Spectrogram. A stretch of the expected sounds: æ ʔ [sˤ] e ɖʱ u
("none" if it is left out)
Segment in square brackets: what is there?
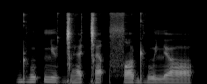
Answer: sˤ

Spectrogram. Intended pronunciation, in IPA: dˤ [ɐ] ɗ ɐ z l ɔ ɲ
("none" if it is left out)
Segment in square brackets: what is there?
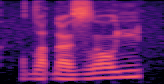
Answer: ɐ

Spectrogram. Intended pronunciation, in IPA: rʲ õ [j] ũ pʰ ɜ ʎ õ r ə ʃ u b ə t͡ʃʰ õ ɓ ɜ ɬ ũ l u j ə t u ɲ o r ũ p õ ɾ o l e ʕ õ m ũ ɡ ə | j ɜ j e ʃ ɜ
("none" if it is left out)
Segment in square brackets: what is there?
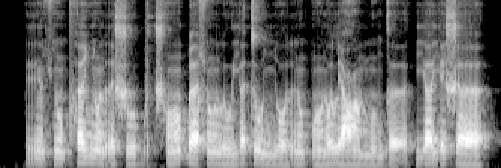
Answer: ç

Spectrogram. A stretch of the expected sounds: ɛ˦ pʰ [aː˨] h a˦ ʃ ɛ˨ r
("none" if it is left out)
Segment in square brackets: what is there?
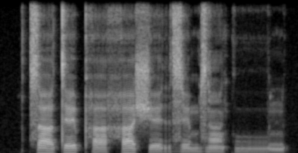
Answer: a˨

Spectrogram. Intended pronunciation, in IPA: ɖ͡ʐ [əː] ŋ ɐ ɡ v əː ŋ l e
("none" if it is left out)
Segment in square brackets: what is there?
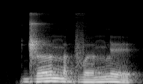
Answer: əː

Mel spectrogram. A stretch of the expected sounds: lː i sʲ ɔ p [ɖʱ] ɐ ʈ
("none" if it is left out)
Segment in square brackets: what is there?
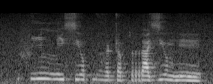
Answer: ɖʱ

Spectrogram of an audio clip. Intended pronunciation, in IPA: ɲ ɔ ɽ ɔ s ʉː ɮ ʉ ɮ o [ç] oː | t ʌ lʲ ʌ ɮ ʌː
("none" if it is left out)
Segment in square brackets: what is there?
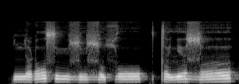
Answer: ç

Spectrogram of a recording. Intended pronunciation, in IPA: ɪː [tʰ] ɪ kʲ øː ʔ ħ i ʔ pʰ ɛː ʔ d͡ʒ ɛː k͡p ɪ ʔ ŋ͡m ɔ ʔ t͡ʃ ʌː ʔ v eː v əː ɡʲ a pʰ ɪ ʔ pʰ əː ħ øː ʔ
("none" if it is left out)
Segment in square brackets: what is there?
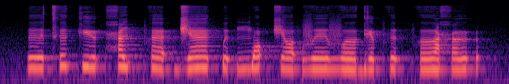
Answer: tʰ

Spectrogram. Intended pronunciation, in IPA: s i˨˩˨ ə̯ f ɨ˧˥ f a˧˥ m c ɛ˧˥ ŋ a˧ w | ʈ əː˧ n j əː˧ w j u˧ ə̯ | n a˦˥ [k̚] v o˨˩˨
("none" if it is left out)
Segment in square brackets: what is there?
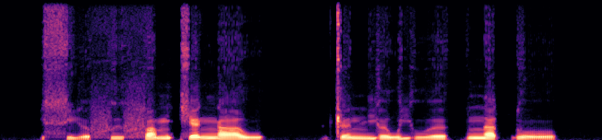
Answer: t̚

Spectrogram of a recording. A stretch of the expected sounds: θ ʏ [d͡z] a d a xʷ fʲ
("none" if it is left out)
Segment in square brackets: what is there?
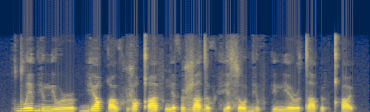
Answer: ʐ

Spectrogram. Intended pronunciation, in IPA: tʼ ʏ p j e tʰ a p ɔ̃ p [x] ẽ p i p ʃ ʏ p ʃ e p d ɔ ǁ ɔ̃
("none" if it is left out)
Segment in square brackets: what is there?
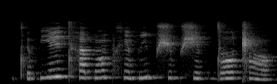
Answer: x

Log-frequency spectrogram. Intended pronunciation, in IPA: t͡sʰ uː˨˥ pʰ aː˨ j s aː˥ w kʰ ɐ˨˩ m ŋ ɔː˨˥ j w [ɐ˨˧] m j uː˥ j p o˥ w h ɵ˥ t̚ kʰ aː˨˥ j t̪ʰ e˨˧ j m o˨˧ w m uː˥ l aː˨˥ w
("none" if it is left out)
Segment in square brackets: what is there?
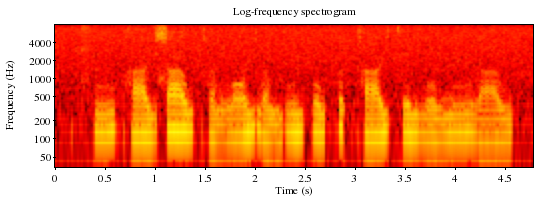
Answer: ɐ˨˩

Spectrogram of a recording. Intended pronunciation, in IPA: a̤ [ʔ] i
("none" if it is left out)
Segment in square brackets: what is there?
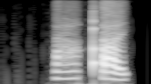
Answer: qʼ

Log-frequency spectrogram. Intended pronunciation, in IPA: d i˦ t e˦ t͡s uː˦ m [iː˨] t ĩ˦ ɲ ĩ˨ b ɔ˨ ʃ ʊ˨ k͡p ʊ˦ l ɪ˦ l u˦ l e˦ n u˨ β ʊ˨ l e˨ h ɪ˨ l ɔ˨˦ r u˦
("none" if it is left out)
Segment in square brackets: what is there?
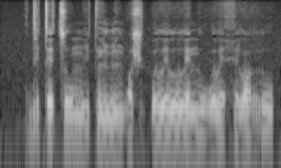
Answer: i˨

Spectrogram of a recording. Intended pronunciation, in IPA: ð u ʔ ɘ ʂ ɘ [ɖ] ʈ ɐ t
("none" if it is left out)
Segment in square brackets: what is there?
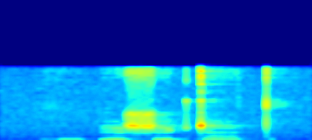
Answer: ɖ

